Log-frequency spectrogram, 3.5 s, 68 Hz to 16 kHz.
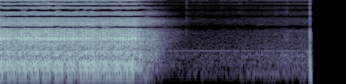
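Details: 2003 Kawasaki Ninja 636 after valve adjustment: steady, fairly even tick about four per second over idle until shutdown; abnormal mechanical noise, source unconfirmed.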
